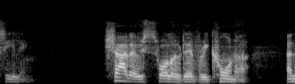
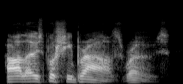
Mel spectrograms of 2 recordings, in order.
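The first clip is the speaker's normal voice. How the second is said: ordinary delivery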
